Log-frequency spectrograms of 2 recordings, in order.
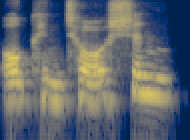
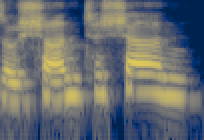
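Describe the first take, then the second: First: The name begins with an 'Auch' sound. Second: The name begins with an 'Osh' sound. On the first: The speaker calls it right. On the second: The speaker calls it wrong.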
